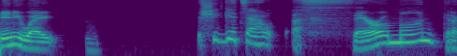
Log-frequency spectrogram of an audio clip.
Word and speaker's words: theremin: And anyway, she gets out a theremin. Did I pronounce that right?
